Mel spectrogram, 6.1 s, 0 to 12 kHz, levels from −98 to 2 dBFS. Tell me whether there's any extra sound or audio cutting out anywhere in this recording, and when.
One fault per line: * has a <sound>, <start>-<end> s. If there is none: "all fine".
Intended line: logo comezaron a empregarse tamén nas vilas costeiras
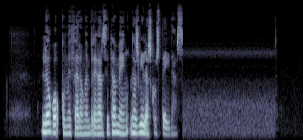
all fine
